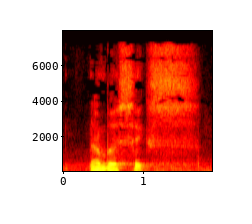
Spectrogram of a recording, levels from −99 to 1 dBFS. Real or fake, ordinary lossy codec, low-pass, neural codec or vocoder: fake; MP3, 32 kbps; 7.2 kHz; vocoder, 22.05 kHz, 80 mel bands, WaveNeXt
